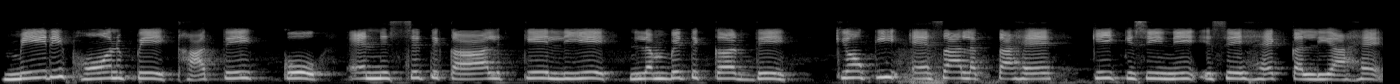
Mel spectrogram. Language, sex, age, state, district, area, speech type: Hindi, female, 18-30, Rajasthan, Karauli, rural, read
